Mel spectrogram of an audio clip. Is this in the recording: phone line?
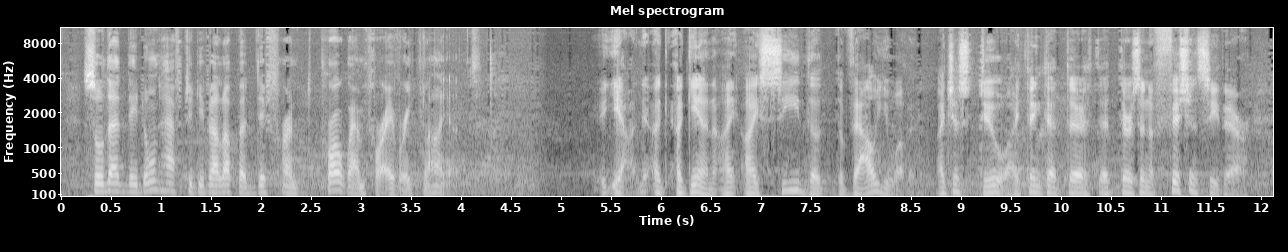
no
